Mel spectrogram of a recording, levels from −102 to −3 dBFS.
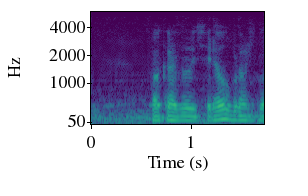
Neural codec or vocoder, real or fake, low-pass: codec, 24 kHz, 3.1 kbps, DualCodec; fake; 5.4 kHz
